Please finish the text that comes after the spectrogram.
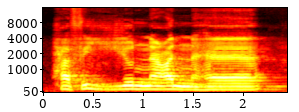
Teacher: یہاں پر غنہ نہیں کرنا کیونکہ آگے عین حروف حلقی میں سے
